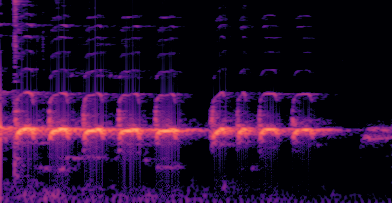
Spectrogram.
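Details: Zebra dove singing in reply to a lure bird; a fast run of rolling, bubbling coo notes repeated about four per second, then a trailing steady hum that fades to a soft coo.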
